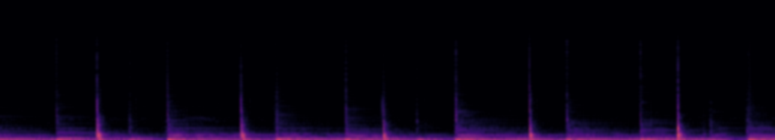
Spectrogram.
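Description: Nylon-string acoustic guitar, capoed at the third fret, strummed through a G, D, E minor, C progression in a percussive pattern of strums alternating with thumb strikes on the strings: sustained chords broken by sharp, regular slaps in a steady rhythm.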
